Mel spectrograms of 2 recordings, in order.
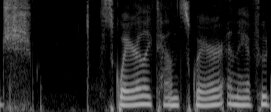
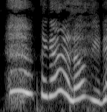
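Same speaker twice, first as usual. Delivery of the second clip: squeaky teasing voice; 10 semitones higher than usual. Pretend. Playful high squeaky teasing.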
